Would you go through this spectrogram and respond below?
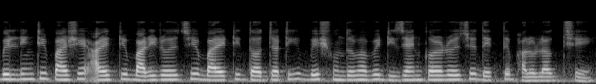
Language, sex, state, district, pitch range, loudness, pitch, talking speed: Bengali, female, Odisha, Malkangiri, 200-235 Hz, -18 LUFS, 215 Hz, 160 wpm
